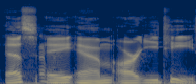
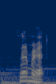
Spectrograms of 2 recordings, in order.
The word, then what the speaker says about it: Samret: It's spelled S-A-M-R-E-T. Samret. Samrat. Or Samret. There's no A. Sorry.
